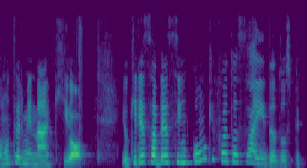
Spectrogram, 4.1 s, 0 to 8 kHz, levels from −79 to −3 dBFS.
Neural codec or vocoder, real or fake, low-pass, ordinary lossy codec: none; real; 7.2 kHz; none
